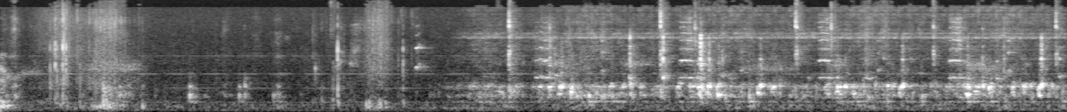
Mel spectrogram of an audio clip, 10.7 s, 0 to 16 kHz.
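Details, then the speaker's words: Restored 18th-century travel spinning wheel, hand-cranked while spinning flax: soft creaks and squeaks repeating about forty times a minute in an even, steady rhythm; wheel running normally. "But even with her creaks and her squeaks, you can hear the kind of rhythmic sound as she goes round."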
